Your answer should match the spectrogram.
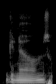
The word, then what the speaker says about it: gnomes: all warning up front I do pronounce gnomes with a hard G there are reasons I'm going to try to pronounce it with a silent G but fair warning I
